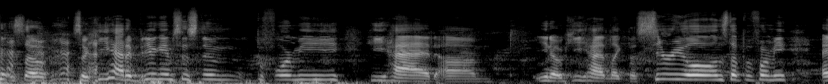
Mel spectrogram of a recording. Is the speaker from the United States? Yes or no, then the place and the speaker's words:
no; Vancouver, British Columbia, Canada; moved away as an adult; also born or lived in Surrey, British Columbia / White Rock, British Columbia; now in Toronto, Canada; I grew up in Vancouver. And White Rock is sort of my home because, you know, that's where I spent my high school years.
